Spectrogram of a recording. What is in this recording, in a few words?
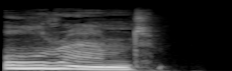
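"all-round", English, British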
